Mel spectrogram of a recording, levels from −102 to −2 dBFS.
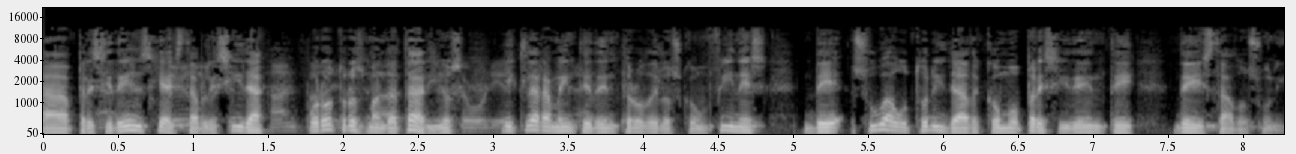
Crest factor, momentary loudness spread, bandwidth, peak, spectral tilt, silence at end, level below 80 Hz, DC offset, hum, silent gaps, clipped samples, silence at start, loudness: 18 dB; 6 LU; 11.5 kHz; -14 dBFS; -7 dB/octave; 0 s; -60 dBFS; under 0.1%; none; none; under 0.1%; 0 s; -33 LUFS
